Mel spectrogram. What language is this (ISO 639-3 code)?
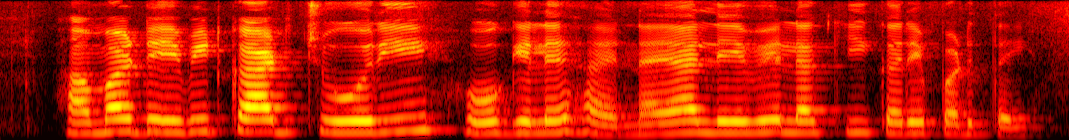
mag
